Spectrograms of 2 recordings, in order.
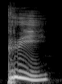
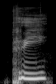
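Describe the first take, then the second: First: ट्री with ee falling in pitch; ट्री said as long "tree"; long vowel. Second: ट्री with a short i, high; ट्री said as quick "tri"; short vowel. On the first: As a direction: let the ee in ट्री fall. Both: Shown as a demonstration. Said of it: "बारह खड़ी के format में".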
